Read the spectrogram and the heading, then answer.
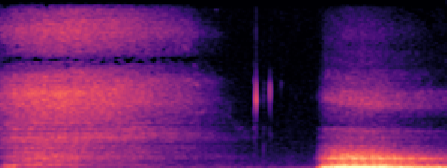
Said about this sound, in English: Breathing through your nose in, out through your mouth again. This time, listen to the sound of your breath.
